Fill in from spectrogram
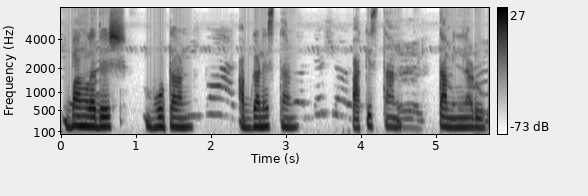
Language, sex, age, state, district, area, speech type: Bengali, female, 30-45, West Bengal, Birbhum, urban, spontaneous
